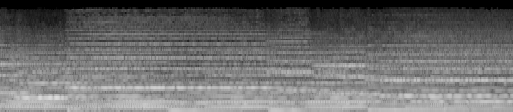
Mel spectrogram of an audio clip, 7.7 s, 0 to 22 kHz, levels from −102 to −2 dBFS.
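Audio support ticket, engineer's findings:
No audible defects found on review; signal level, continuity and timing are stable throughout, with nothing to attribute to the capture, processing or transport chain.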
